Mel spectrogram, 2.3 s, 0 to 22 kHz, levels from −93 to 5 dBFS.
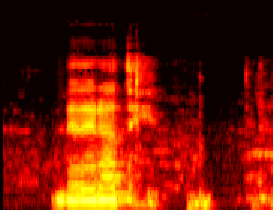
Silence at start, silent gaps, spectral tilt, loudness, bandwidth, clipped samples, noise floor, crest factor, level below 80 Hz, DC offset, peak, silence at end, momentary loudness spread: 0.45 s; none; -5.5 dB/octave; -15 LUFS; 7.6 kHz; under 0.1%; -37 dBFS; 16 dB; -50 dBFS; under 0.1%; -2 dBFS; 0 s; 21 LU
